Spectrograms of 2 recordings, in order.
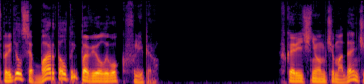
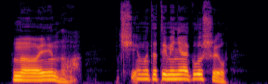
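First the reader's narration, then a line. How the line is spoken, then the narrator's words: Groaning, in modern English. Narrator (Russian): Байертр застонал и сказал на современном английском языке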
